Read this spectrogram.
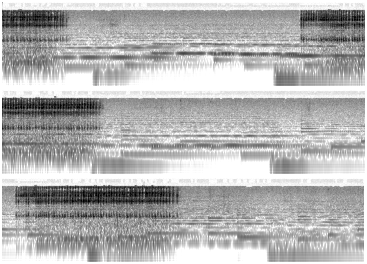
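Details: Adult woman (wife) snoring: two long, harsh snoring breaths about ten seconds apart, over a tuneful music backing.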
